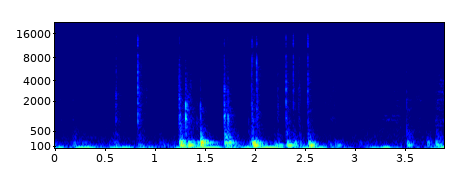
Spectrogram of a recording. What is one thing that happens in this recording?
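Playing cards riffle and flick as they are shuffled.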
